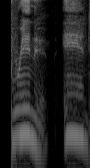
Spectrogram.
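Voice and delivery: hushed, discreet stage whisper, drawn out. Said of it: "he has to whisper".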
